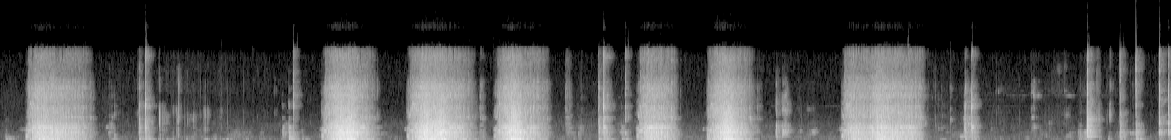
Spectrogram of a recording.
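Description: A sewing machine stitches the waist seam of a suit in several fast whirring runs of a few seconds each, separated by pauses with small clicks and handling noises.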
